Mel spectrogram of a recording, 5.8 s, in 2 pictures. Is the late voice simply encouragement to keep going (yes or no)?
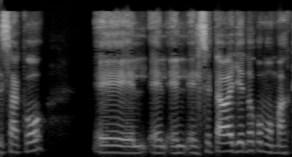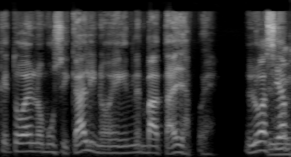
yes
